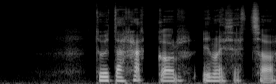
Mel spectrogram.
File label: "rhagor", Welsh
